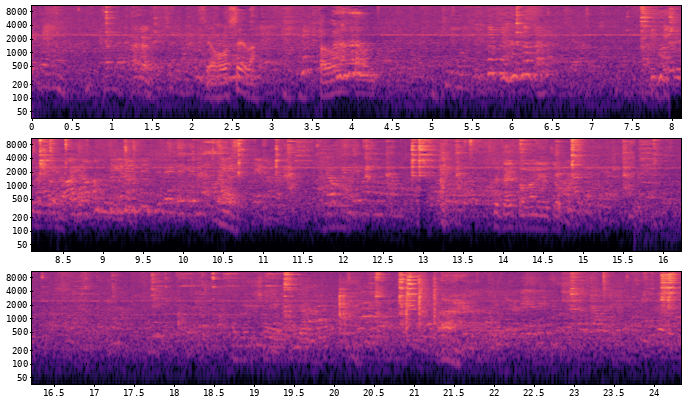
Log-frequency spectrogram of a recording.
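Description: People chatter in the background.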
